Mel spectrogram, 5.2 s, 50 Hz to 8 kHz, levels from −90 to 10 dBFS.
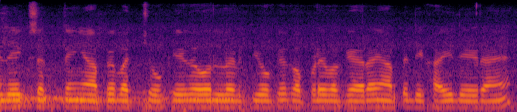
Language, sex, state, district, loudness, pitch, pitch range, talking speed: Hindi, male, Bihar, Lakhisarai, -22 LUFS, 135 Hz, 130-135 Hz, 185 wpm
